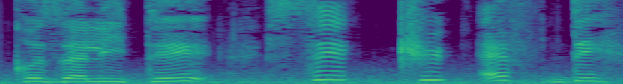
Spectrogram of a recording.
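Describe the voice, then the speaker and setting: A woman playing a talkative, ambitious sixteen-year-old schoolgirl in an animated series, speaking emphatically and colloquially. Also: sits high, moderate pace, background noise. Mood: earnest, insistent.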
